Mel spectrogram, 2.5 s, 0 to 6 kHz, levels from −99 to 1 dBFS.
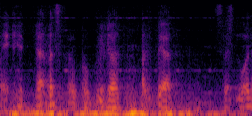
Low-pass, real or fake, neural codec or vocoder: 5.4 kHz; fake; codec, 16 kHz, 0.5 kbps, FunCodec, trained on Chinese and English, 25 frames a second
